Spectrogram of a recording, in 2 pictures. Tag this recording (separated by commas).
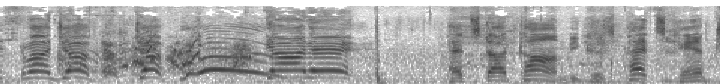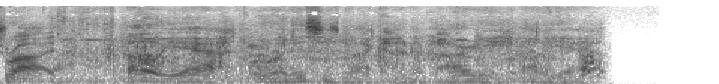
Speech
